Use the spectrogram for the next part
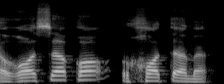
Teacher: یہ غاسق اور خاتمہ، یہ ہمارے پاس ٹاپ آف دا تھروٹ ادنی حلق سے ادا ہوتے ہیں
